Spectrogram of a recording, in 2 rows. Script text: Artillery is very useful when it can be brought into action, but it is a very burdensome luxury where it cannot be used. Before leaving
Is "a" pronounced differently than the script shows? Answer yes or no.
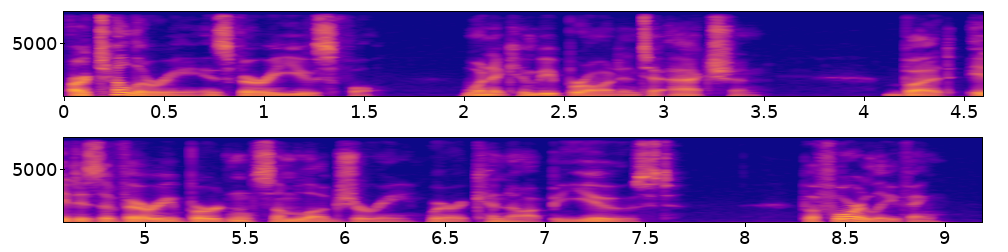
no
